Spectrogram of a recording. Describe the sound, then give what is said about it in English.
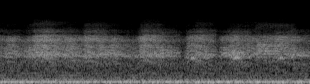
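Several crows caw loudly and repeatedly in harsh overlapping calls, a continuous noisy chorus with no pause, over a steady low hum in the background; a crow recording taken from Dr. Swift's YouTube channel. “So I grabbed that and a few other crow noises for this episode from Dr.”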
